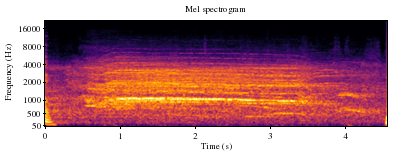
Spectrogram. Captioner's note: audience cheering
